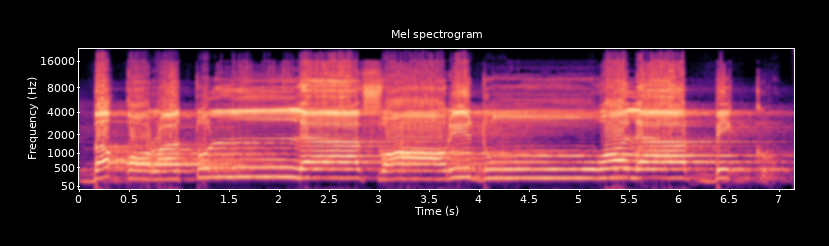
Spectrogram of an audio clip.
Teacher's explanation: را کو تھوڑا سا ہم ہلکا سا پڑھنے کی کوشش کریں گے چونکہ بکرن ہے اس لیے, اور وقفہ لازم ہو چکا ہے.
